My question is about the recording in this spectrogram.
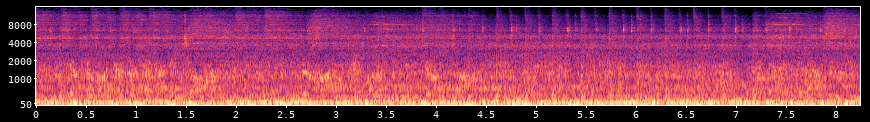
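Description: Hardcore punk band playing live at full volume: distorted electric guitar and bass over a fast drum kit, with a steady run of cymbal hits through the second half.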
